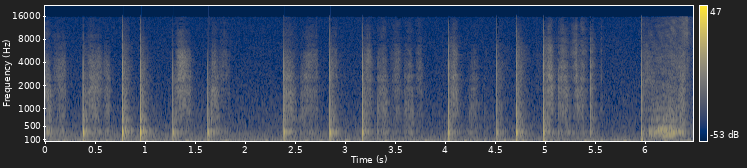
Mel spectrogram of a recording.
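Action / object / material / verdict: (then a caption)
scrape / hardcover book with glossy cover / cardboard / none. Fingertips and nails trace and lightly scratch the glossy front cover of a Chamber of Secrets hardcover book. About 14 sharp, dry clicks and ticks stand out over a faint, soft rasping. The clip ends in a longer, louder scratch.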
